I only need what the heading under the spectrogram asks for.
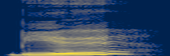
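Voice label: "bjø", Hemsedal dialect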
